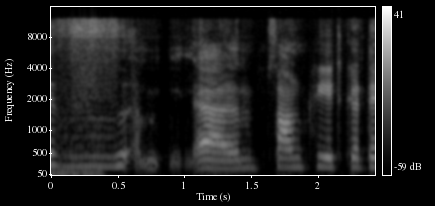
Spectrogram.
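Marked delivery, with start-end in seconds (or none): 0.0-0.5 held buzzing 'zzz'; bee buzz. Shown as a demonstration. Teacher imitating bees for Z, buzzing. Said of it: "जैसे बीज का sound होता है".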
